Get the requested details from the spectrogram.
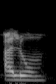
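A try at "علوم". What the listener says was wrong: उलूम आइन के ऊपर दम्मा जी जो है।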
